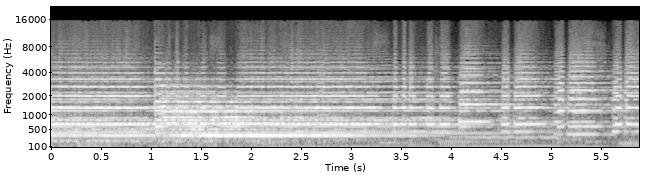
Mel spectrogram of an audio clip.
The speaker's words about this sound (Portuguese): Toca o sino, sacristão!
